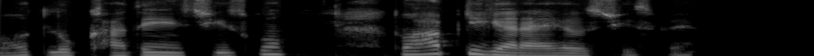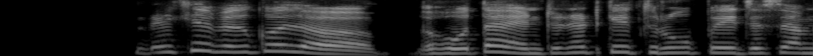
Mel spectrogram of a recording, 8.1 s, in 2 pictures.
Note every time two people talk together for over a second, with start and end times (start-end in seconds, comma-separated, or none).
none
